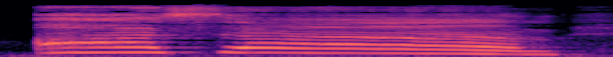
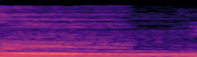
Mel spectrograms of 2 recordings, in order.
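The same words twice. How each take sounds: First: It is said with casual, excited enthusiasm. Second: It is said with solemn, reverent awe.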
